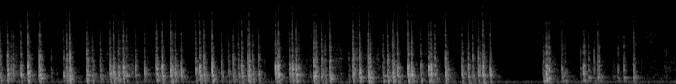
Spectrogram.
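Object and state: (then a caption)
Cardboard tissue box tapped. A flat, rectangular, hollow printed cardboard Kleenex tissue box, turned bottom side up, is tapped with a fingernail and fingertip. Quick, dry, hollow taps with a mid-pitched body come in rapid uneven bursts, each dying away almost at once, with a brief pause near the end before a last few softer taps.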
